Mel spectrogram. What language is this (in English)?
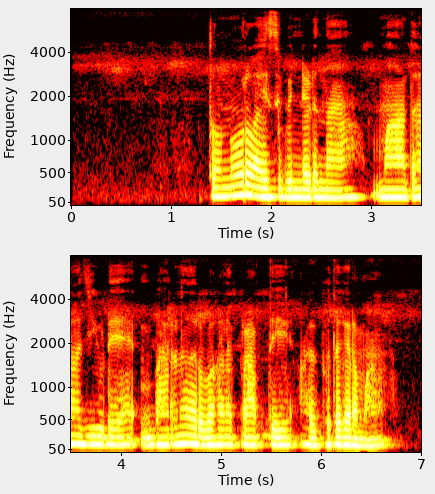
Malayalam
